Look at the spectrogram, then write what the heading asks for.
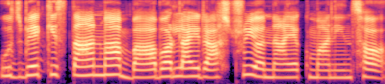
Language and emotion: Nepali, neutral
